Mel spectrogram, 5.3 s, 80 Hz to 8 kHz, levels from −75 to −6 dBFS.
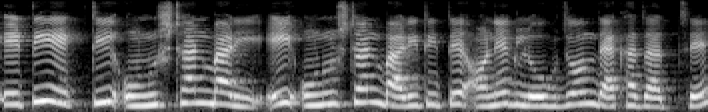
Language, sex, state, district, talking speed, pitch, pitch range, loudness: Bengali, female, West Bengal, Jhargram, 125 wpm, 280 Hz, 250-310 Hz, -16 LUFS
